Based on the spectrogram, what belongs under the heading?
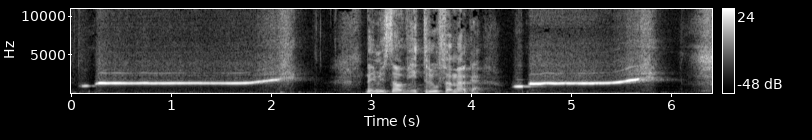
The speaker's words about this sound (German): Das ist der äh, Pfiff, wo sich äh, die eine Bande erkennt dabei, weil es, es handelt ja, es spielt ja in dieser in diesen Bronze und, und so.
